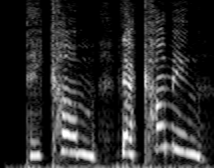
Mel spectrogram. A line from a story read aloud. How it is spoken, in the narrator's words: A woman on the roof of a nearby temple shrieked the warning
